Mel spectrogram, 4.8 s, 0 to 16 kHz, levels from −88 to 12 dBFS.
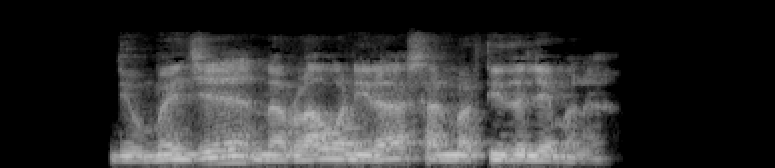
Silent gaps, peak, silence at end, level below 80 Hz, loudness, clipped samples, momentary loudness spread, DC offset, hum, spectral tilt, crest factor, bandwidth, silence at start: none; -4 dBFS; 1.05 s; -60 dBFS; -17 LUFS; under 0.1%; 8 LU; under 0.1%; none; -6 dB/octave; 16 dB; 7.4 kHz; 0.7 s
